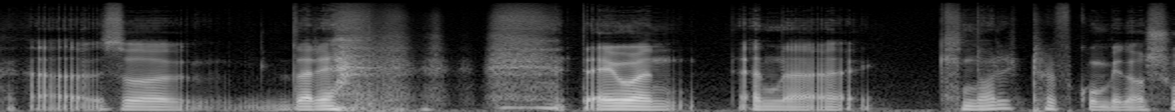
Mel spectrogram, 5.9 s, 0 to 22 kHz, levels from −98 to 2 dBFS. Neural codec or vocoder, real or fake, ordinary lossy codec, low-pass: autoencoder, 48 kHz, 32 numbers a frame, DAC-VAE, trained on Japanese speech; fake; none; 19.8 kHz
